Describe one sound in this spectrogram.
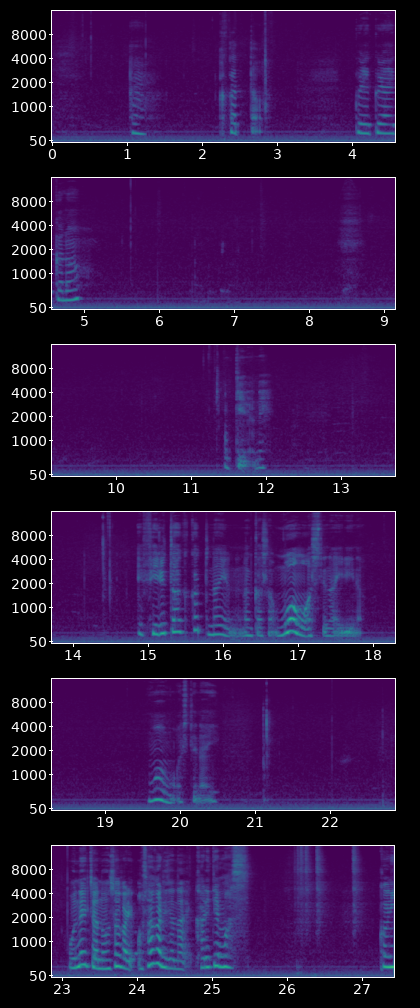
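A young woman talks casually into a nearby microphone, in short bursts with pauses.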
